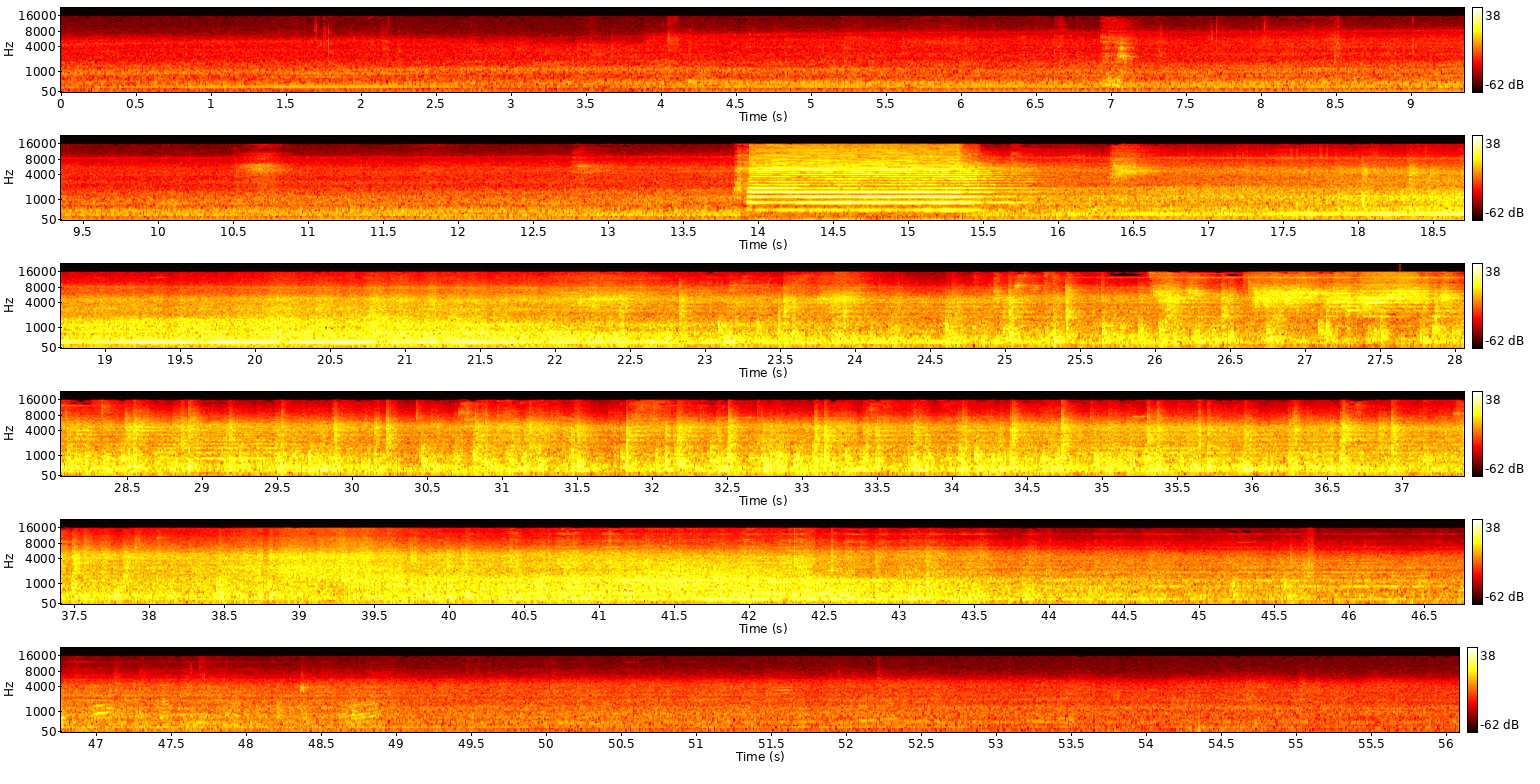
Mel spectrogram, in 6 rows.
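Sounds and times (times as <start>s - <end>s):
train horn blast: 13.8s - 16.1s, 28.7s - 29.7s, 45.7s - 47.0s
train wheels clacking on rail joints: 17.4s - 46.3s.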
